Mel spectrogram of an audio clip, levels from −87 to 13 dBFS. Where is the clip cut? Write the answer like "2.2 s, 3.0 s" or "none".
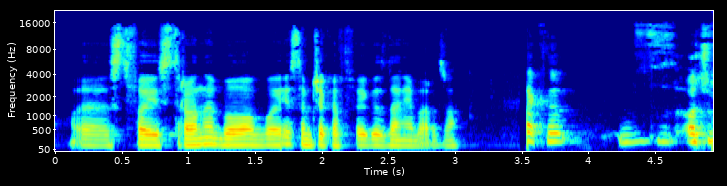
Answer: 1.7 s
